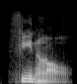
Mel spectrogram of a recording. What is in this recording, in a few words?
"phenol", American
